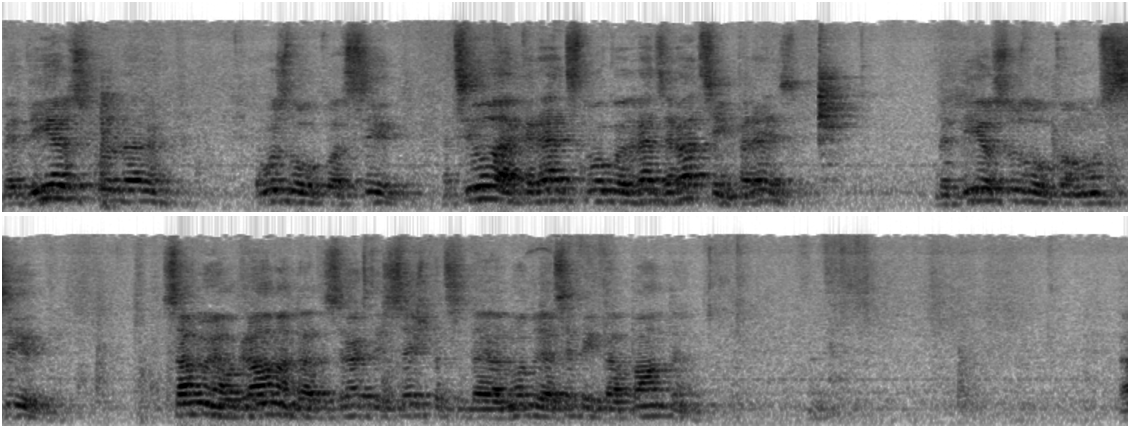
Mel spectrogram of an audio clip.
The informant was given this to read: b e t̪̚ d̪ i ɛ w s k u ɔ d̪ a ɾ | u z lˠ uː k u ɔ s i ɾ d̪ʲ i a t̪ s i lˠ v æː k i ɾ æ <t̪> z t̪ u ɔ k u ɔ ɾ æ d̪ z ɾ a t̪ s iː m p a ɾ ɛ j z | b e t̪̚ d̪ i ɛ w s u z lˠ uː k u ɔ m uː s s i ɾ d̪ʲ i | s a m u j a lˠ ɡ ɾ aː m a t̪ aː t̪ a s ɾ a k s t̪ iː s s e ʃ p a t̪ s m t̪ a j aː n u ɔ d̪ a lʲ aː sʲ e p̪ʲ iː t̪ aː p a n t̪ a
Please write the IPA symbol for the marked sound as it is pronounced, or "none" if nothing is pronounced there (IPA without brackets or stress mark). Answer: d̪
